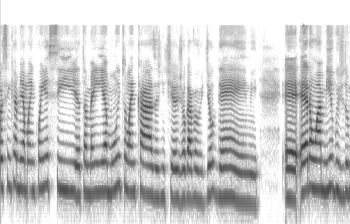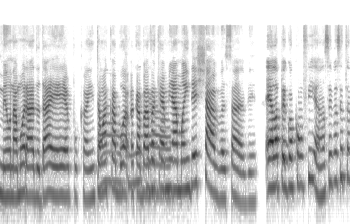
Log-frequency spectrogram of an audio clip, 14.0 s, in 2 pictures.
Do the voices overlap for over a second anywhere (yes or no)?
yes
